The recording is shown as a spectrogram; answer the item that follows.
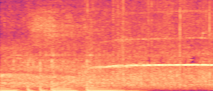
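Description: A room of guests applauding over background music with a repeating bass line. The applause and music both fade out in the second half.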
